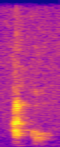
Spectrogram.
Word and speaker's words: hago: So it isn't hago, it's hago. So the C becomes a G.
